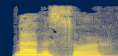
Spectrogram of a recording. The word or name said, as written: vavassor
